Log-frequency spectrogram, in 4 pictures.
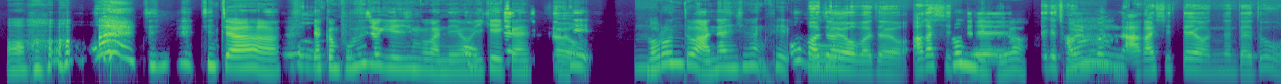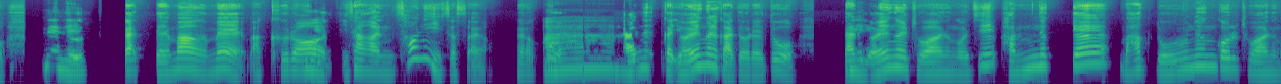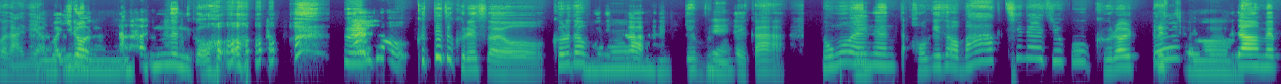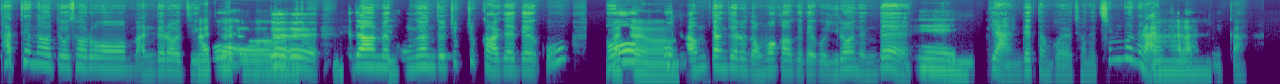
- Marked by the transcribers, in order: laughing while speaking: "어"; laugh; distorted speech; other background noise; laugh
- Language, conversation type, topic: Korean, podcast, 학습할 때 호기심을 어떻게 유지하시나요?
